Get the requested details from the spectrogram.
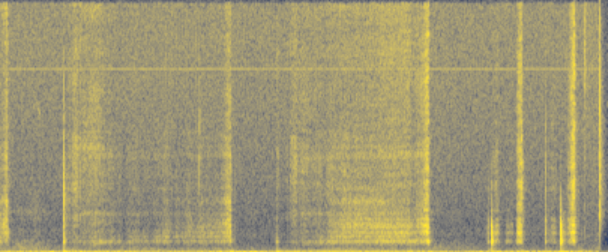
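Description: A stick of white chalk scratches across a large, flat, black painted blackboard as a hand writes on it. Soft, continuous scraping strokes are broken by a few sharp, brief taps and squeaks, all over a quiet low background hum.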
